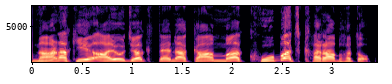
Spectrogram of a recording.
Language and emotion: Gujarati, angry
